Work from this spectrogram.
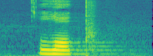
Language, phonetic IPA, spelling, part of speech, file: Belarusian, [ɫop], лоб, noun, Be-лоб.ogg
- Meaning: forehead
